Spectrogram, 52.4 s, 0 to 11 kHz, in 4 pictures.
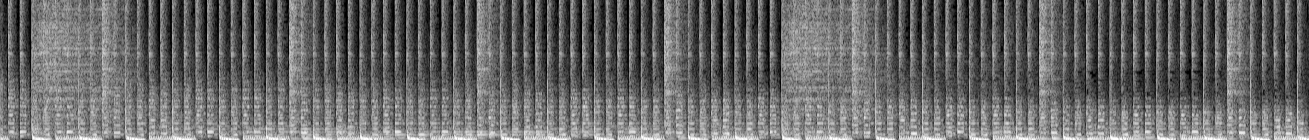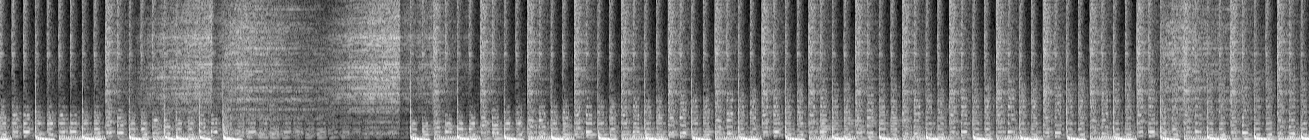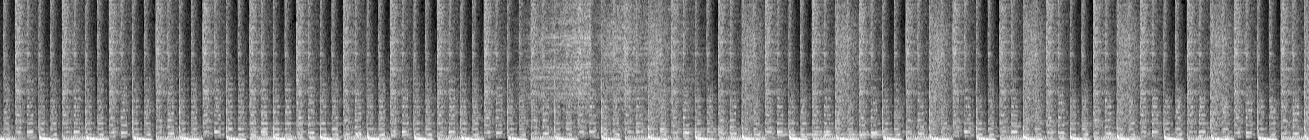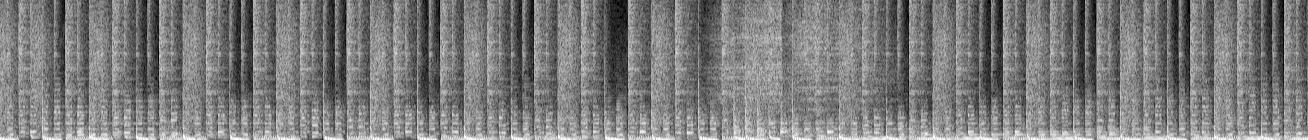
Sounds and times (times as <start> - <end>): Music: 0.0 - 52.3.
